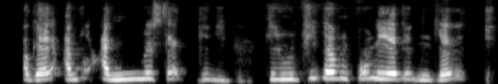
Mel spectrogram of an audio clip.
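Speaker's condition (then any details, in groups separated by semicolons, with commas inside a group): Cerebral palsy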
